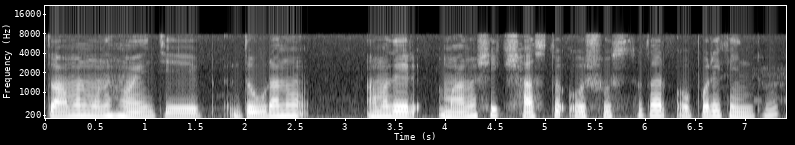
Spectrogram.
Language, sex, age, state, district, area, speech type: Bengali, male, 18-30, West Bengal, Birbhum, urban, spontaneous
